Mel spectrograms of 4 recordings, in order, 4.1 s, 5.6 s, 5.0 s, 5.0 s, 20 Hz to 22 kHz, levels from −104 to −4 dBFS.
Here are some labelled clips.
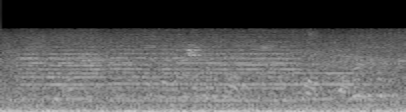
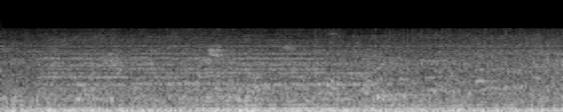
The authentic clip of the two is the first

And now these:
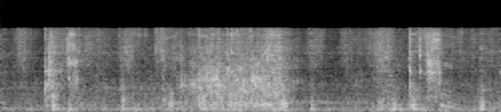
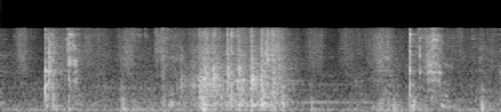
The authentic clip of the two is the second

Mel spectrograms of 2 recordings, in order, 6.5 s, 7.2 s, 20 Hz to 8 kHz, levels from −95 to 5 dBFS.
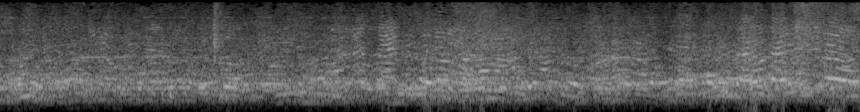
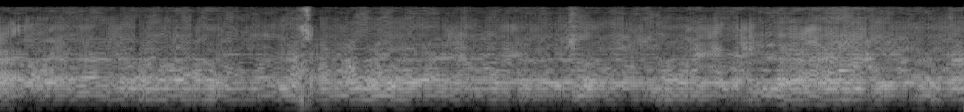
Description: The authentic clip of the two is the first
